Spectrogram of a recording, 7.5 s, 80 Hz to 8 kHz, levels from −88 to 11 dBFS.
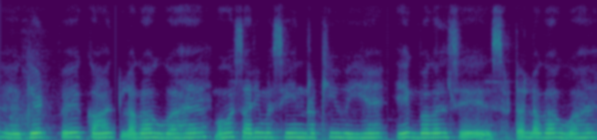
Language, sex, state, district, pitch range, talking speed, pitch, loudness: Hindi, female, Uttar Pradesh, Etah, 235-250 Hz, 155 wpm, 245 Hz, -23 LUFS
